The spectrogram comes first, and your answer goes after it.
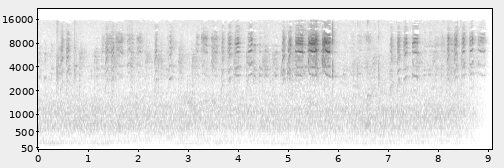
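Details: A little red squirrel defending itself at its nut supply, making a loud racket when another squirrel draws near: high-pitched, scratchy squeaking chatter in quick clustered bursts, loudest around the middle, then trailing off.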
